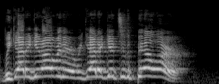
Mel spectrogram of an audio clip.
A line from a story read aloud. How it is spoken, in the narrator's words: She yells out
